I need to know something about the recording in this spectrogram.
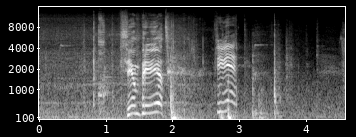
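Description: An older man speaks cheerfully outdoors.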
